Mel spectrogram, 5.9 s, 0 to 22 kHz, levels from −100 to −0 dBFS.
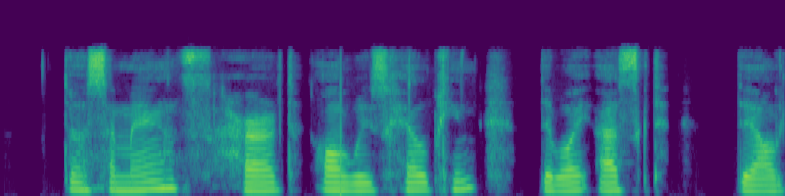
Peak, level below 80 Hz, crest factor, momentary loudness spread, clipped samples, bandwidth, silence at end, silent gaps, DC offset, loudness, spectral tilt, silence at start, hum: -6 dBFS; -60 dBFS; 20 dB; 12 LU; under 0.1%; 8.2 kHz; 0 s; 3.92-4.04 s, 5.28-5.50 s; under 0.1%; -24 LUFS; -4 dB/octave; 0.5 s; none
